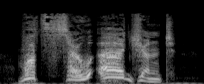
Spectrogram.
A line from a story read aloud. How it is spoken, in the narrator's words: Snape hiss at Karkaroff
